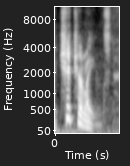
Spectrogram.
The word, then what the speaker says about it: chitterlings: ain't gonna call my chitlins because those things chitterlings are the like because this is how so i got i mean obviously it's spelled chit charlies that's how chitlins is spelled right right but i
